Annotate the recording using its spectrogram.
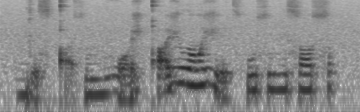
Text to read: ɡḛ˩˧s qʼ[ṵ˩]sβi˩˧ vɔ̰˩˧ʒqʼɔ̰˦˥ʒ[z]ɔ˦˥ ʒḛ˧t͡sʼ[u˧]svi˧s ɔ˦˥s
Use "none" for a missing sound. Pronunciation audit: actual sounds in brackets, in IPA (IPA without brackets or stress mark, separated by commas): ṵ˩, ð, u˧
